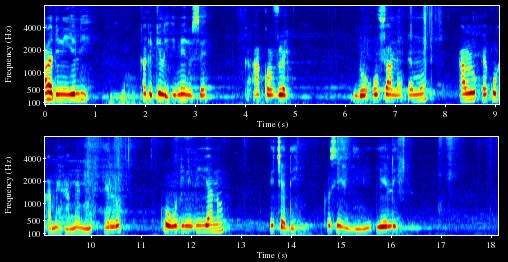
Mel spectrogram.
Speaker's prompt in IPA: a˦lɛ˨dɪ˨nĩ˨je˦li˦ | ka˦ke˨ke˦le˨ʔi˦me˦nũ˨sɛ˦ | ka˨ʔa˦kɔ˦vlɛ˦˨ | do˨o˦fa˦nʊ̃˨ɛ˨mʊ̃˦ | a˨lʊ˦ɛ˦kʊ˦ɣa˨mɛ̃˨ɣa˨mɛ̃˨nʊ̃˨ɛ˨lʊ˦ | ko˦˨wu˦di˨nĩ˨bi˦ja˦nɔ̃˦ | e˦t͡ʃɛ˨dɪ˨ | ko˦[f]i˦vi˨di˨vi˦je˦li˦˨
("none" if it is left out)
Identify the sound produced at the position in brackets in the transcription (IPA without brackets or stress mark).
s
